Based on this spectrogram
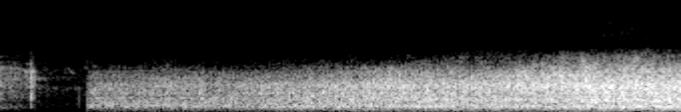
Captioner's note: train engine near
